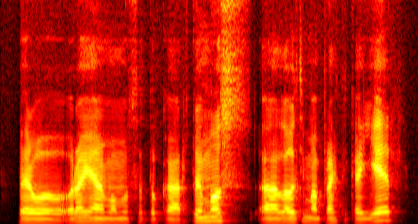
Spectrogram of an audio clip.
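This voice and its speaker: Against a quiet background, a man with an unremarkable speaking voice talks at a moderate pace, his fairly low pitch carried in a fairly even intonation. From Texas, Eagle Pass. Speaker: mariachi ensemble director. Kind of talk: radio interview.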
